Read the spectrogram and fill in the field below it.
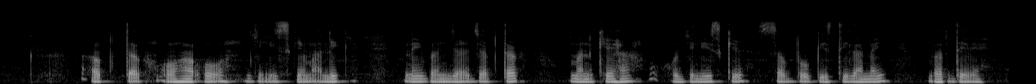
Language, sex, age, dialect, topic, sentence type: Chhattisgarhi, male, 25-30, Eastern, banking, statement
